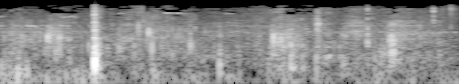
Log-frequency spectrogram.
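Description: A few irregular footsteps on a dirt and gravel trail, with a sharp click about half a second in.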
